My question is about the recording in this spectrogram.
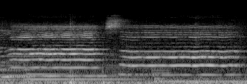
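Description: Children singing long held notes, moving to a new note a little past halfway through.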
